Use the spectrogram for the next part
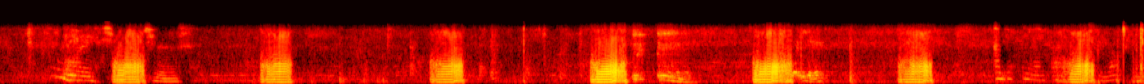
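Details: A dog snoring, with loud rasping snores recurring about every two to three seconds and quieter breathing between them.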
